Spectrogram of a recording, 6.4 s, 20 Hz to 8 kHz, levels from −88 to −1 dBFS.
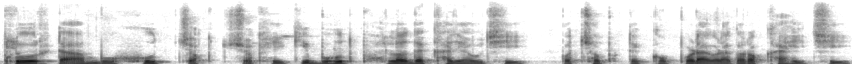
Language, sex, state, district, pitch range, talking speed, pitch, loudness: Odia, male, Odisha, Nuapada, 95-105 Hz, 115 wpm, 100 Hz, -22 LUFS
